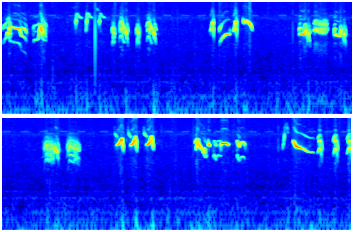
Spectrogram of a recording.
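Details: A Brown Thrasher sings in spring from a treetop, tail down and head up, a long run of varied, slurred and buzzy phrases, several repeated in quick pairs, in bright bursts about a second apart.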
